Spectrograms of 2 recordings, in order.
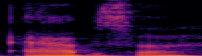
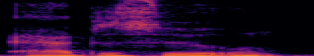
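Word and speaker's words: ABZÛ: First up is Abza, and it's pronounced Abza, not Abzu.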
